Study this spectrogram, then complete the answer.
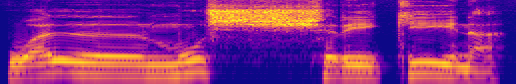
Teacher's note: shin itu dalam kondisi sukun, tafasyi dan hamznya harus jelas. Ya, jadi hamz itu desis, tafasyi itu huruf yang shin berdesis tapi desisannya lebih kuat.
